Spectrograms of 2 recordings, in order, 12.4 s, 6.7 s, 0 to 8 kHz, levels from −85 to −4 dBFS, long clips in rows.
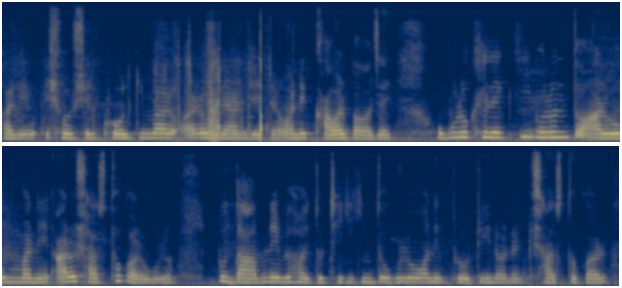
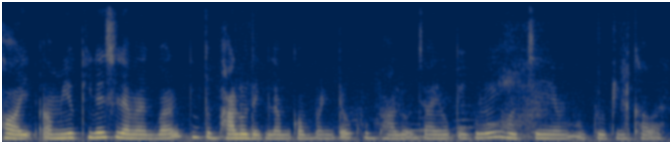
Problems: constant background noise, continuous background conversations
